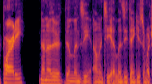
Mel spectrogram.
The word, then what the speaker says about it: Amantea: It's all of the A's are pronounced the same. Amantea? Amantea.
